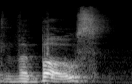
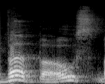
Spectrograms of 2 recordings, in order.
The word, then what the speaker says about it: verbose: V-E-R-B-O-S-E, verbose. Now, I'm pronouncing it verbose, and hopefully you have noticed that I stressed the second syllable. I didn't say verbose, but I said verbose.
